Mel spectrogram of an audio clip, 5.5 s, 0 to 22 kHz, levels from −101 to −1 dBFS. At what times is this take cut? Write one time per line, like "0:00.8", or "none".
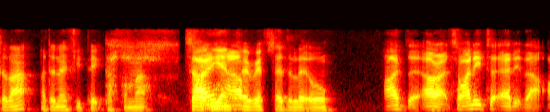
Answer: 0:01.8
0:02.9
0:04.0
